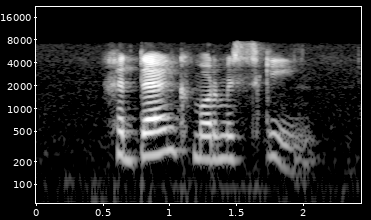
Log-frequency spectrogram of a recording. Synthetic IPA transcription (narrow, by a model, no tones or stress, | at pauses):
χədəŋkmɑːrməskin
